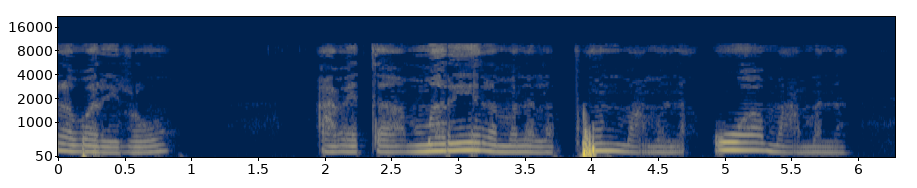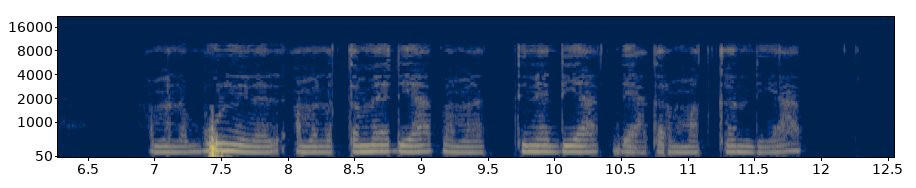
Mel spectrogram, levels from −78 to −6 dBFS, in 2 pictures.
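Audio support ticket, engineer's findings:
Dull, smeared speech throughout, nothing above 9.8 kHz, warbling fizz on sibilants. Likely AAC compression: AAC-LC quantising spectral lines coarsely, consistent with a 32 kbps stream. Unlike a plain low-pass, the sound below the cut-off is also damaged.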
